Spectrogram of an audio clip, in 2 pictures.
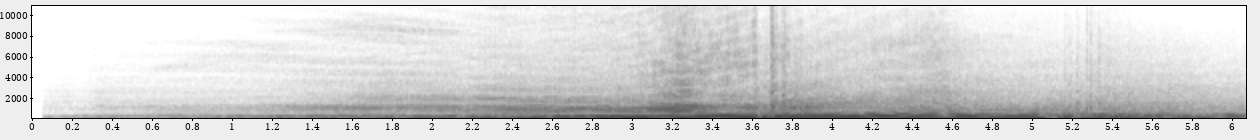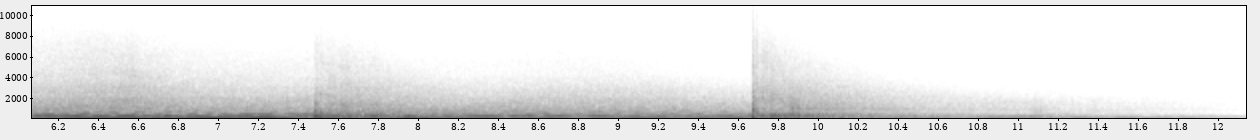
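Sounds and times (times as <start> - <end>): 
TCR engine at full throttle: 0.1 - 9.6.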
